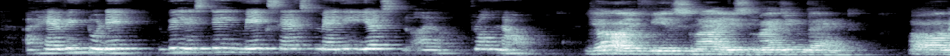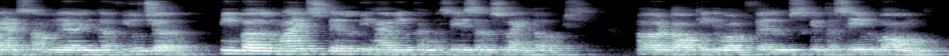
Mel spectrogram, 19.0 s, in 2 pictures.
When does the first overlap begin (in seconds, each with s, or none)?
none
